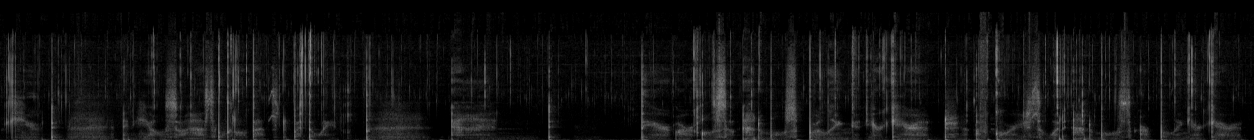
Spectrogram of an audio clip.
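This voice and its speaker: Asmr lady whispering a guided visualization, breathy n soothing, takes it real slow. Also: low-quality recording. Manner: soothing, slow, gentle pauses. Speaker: ASMR video host.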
